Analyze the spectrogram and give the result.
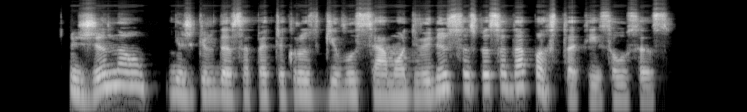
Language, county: Lithuanian, Kaunas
